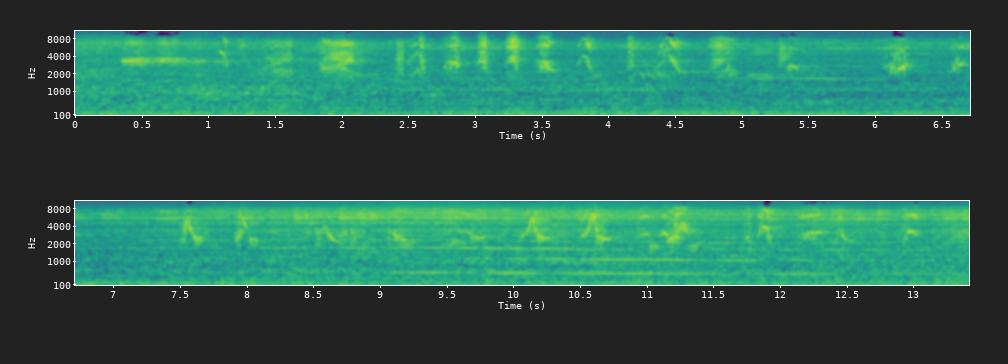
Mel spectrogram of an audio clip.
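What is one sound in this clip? A jet engine roars faintly far overhead.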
